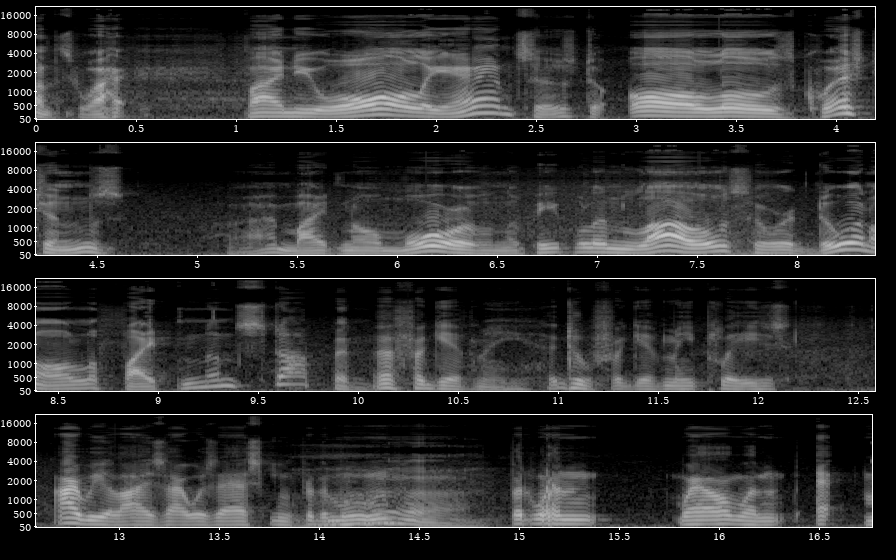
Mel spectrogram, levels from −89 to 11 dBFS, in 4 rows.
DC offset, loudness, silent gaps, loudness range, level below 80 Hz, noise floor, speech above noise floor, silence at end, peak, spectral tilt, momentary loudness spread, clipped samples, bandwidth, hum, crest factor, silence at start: under 0.1%; -24 LUFS; none; 10 LU; -54 dBFS; -52 dBFS; 28 dB; 0 s; -6 dBFS; -6 dB/octave; 16 LU; under 0.1%; over 20 kHz; none; 18 dB; 0 s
